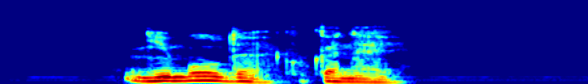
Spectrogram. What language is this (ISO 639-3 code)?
bak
